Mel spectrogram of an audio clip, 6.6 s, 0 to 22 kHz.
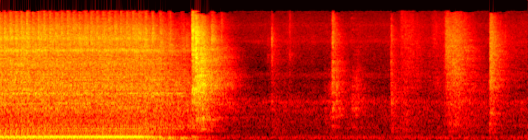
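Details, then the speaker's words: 2005–2007 Suzuki Eiger 400 ATV after a carburetor rebuild, started on choke: a steady, even single-cylinder thump with no misses for about two seconds, then shut off; a normal idle with good throttle response. "throttle response it's running great now"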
